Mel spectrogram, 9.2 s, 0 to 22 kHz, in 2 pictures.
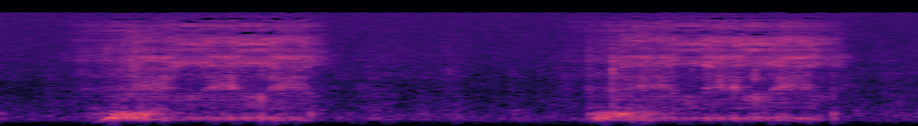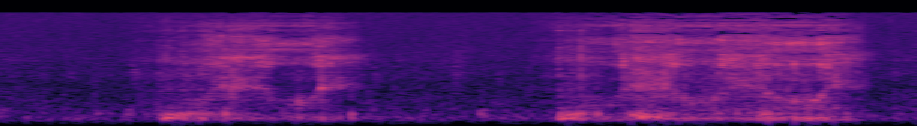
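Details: Sleeping husband: four loud, rough, rattling snores with quiet gaps, about 25 a minute, regular rhythm; ordinary snoring.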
